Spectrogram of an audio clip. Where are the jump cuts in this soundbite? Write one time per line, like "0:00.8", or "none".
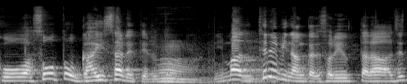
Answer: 0:02.1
